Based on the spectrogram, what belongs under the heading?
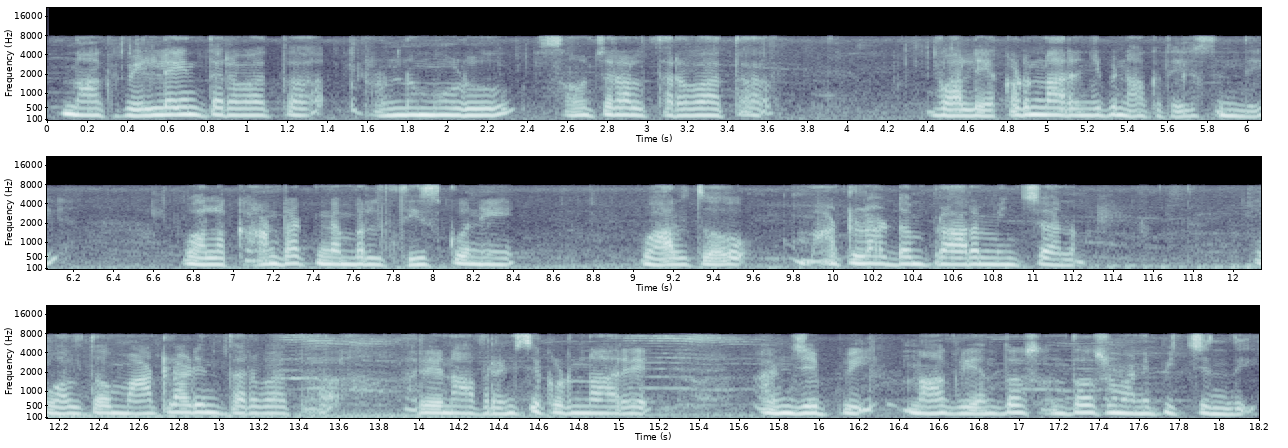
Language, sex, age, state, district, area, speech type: Telugu, female, 30-45, Andhra Pradesh, Nellore, rural, spontaneous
